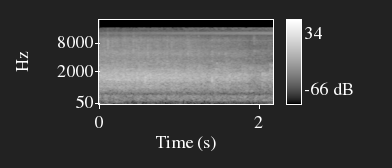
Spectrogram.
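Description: Audience applause, an even patter of many hands clapping that dies away.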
